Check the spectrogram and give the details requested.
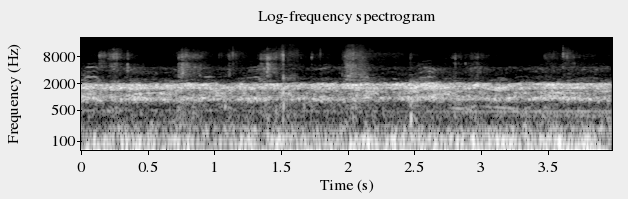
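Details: Many snow geese calling together at Snohomish: a constant mass of high nasal honks blending into one chattering wall of sound, with a few louder individual yelps standing out.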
